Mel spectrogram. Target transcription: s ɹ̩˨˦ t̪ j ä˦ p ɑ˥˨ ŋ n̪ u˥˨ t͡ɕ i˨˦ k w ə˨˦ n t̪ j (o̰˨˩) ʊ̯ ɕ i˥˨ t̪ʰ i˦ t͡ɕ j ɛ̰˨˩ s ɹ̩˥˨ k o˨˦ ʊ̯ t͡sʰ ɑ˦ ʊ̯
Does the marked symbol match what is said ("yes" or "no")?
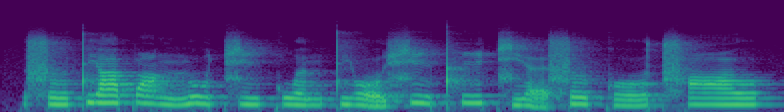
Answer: yes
